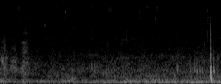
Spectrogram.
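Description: Dogs panting quietly nearby, a steady soft rapid breathing rhythm running throughout, with a small whimper or sniff near the end and no talking.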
